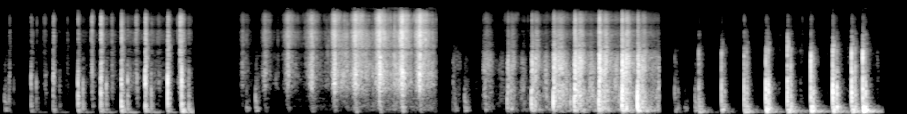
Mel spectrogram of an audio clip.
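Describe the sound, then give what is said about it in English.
Rapid footstep sound effects from four different footstep sounds play in several bursts, some sharp and clicking like hard shoes, others softer and shuffling, with brief pauses between sequences. No one speaks over them. “I kind of hate that all those footstep sounds sound like they're coming from different directions.”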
